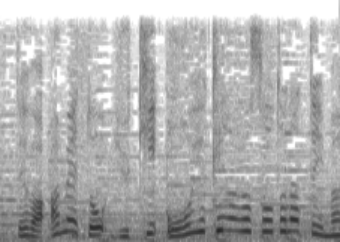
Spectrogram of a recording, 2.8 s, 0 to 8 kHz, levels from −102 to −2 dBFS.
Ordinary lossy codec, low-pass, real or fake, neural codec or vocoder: none; 7.2 kHz; real; none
